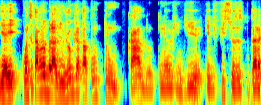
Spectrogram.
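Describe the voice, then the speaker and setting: The pace is very fast. A man talks with ordinary pitch variation. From Brazil, São Paulo. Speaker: sports channel host. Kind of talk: casual interview livestream. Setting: live stream. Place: home room. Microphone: video call.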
